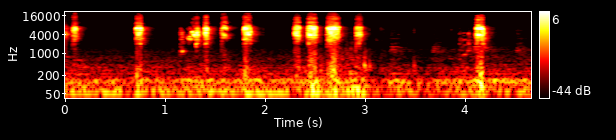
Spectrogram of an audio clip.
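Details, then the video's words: Budgerigar happy sounds as scattered squeaky, slightly buzzy chirps, some grouped in quick pairs and triplets, separated by short quiet gaps, ending with a lone chirp. "budgies sounds to make them sing"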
